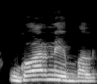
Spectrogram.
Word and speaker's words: governable: का उच्चारण ले हो गया और ई का उच्चारण हम नहीं करते हैं। ग्वार्नेबल, क्या पढ़ेंगे इसको?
